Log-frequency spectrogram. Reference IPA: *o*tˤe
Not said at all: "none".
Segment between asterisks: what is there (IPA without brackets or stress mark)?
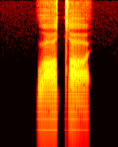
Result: o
